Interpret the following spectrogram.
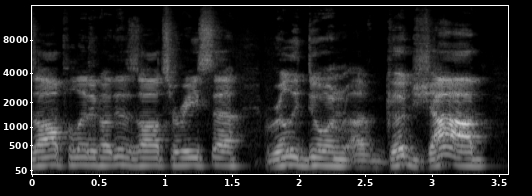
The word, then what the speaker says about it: Theresa: do have thirst inmates I've been saying her name wrong for about four weeks Teresa okay um you just wouldn't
